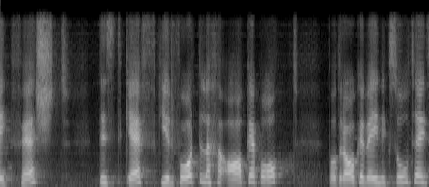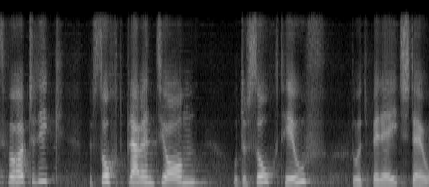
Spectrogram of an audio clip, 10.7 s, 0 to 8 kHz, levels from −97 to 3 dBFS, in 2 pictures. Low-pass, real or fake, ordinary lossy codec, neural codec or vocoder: 7.2 kHz; fake; none; codec, 16 kHz, 0.3 kbps, FocalCodec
